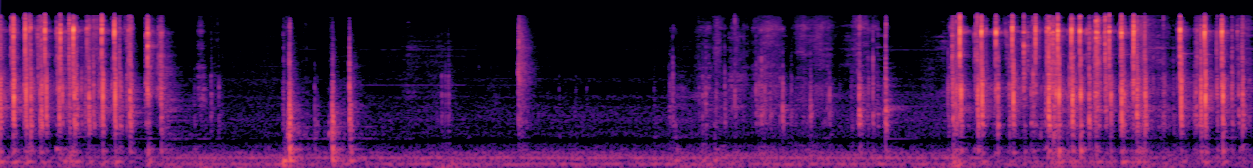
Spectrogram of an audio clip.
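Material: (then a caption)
Plastic. Both hands type with their fingertips on the round plastic keycaps of a retro typewriter-style mechanical keyboard. Quick bursts of crisp, bright clacking open and close the clip, with a few scattered single keystrokes in between. A faint low hum sits underneath throughout.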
